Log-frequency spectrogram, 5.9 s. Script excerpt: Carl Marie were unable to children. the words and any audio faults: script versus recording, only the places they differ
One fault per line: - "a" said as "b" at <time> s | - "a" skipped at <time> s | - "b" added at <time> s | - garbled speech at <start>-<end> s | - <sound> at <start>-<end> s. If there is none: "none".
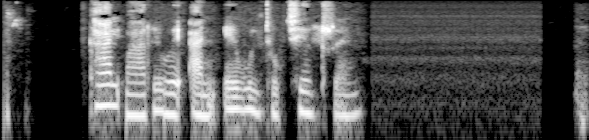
none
